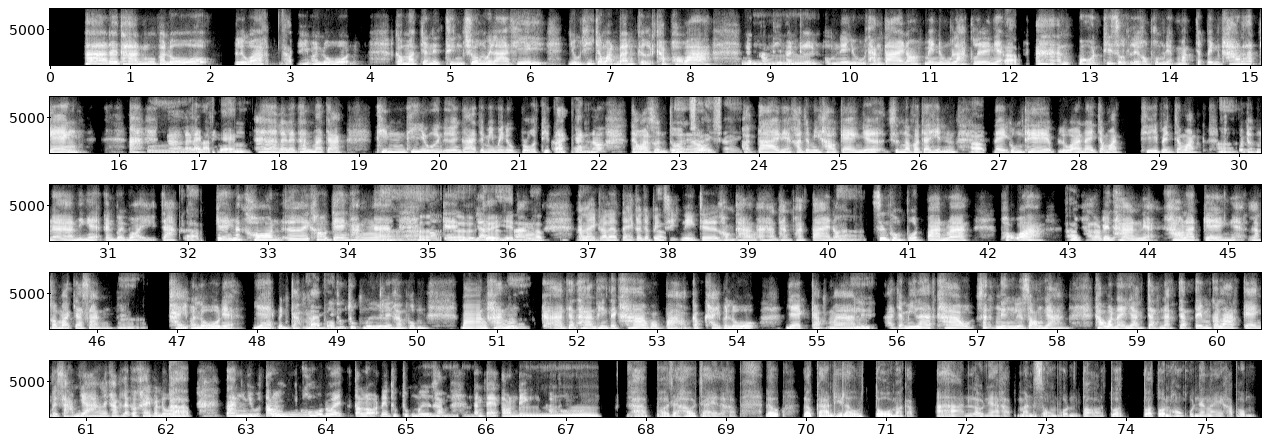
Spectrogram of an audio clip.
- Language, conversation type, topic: Thai, podcast, อาหารที่คุณเติบโตมากับมันมีความหมายต่อคุณอย่างไร?
- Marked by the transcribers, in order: other background noise; other noise; laughing while speaking: "เออ"; in English: "ซิกเนเชอร์"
